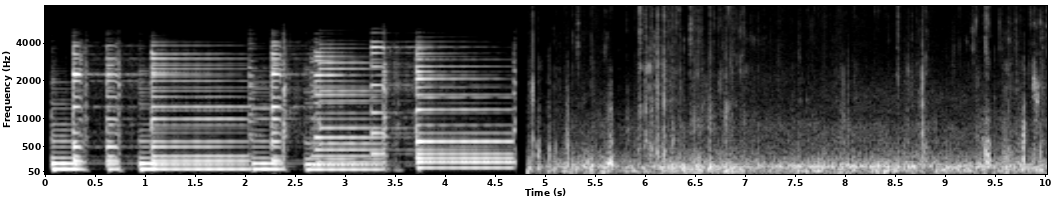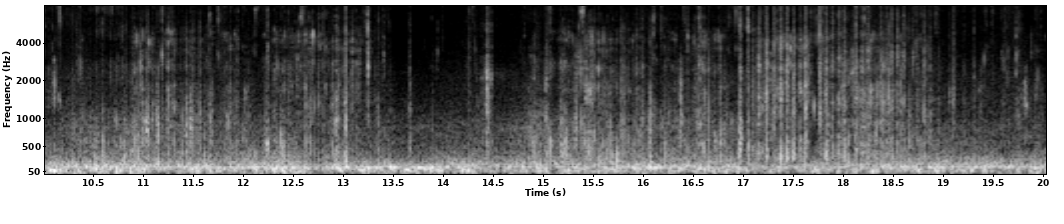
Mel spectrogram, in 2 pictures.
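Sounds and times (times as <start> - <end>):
chewing with wet mouth smacks: 4.8 - 20.0
steady low hum: 4.8 - 20.0.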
